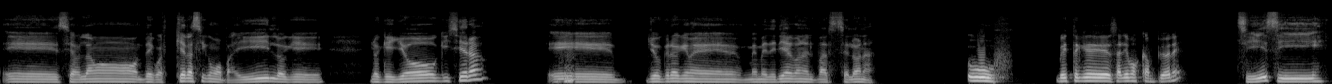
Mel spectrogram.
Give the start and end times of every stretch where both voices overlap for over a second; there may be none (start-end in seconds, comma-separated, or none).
none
